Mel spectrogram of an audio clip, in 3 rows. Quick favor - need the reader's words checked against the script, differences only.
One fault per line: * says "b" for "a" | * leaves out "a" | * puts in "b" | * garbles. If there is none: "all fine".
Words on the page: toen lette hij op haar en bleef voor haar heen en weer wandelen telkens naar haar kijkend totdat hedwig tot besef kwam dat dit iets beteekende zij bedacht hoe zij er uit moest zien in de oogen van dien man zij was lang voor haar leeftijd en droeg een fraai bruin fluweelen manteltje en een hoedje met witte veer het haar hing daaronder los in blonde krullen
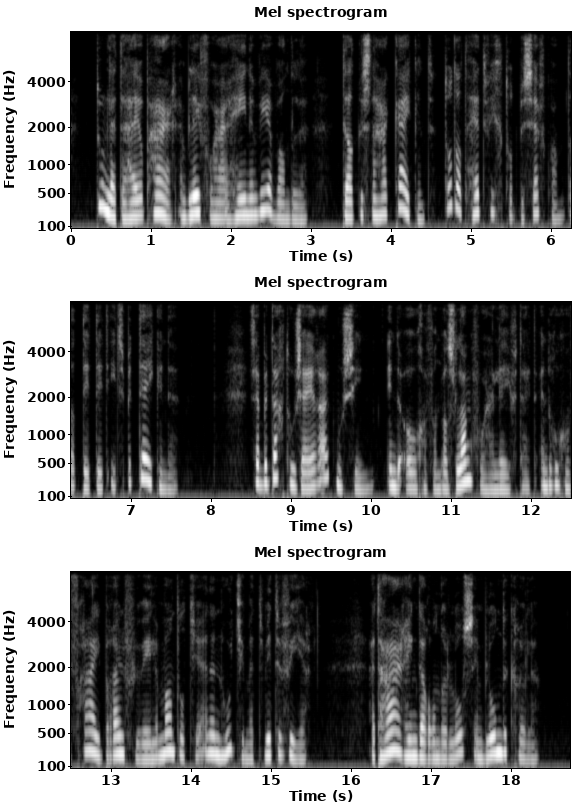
* puts in "dit"
* leaves out "dien man zij"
